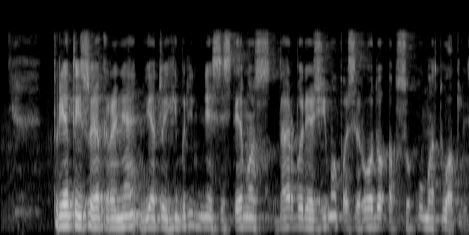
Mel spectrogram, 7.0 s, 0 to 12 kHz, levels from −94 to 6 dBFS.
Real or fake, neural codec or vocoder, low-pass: fake; codec, 16 kHz, 8 kbps, FreqCodec, larger model; 7.2 kHz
